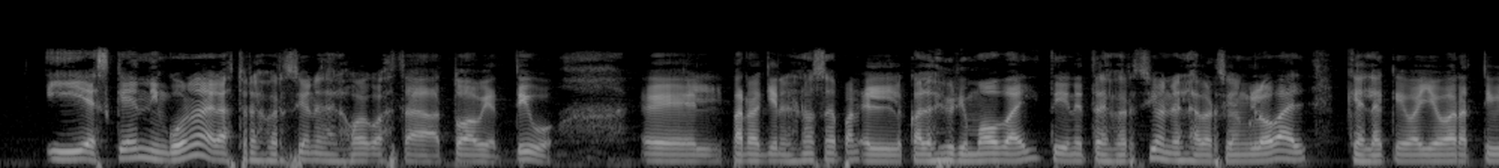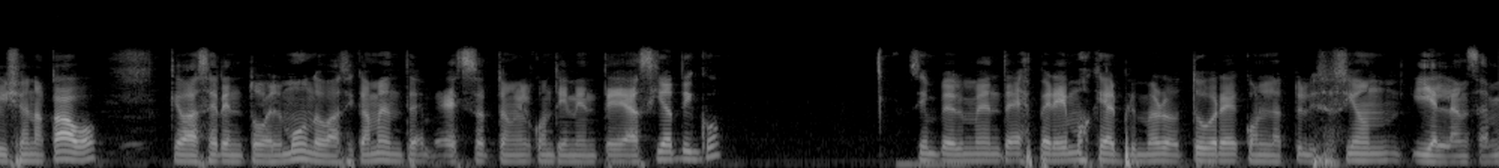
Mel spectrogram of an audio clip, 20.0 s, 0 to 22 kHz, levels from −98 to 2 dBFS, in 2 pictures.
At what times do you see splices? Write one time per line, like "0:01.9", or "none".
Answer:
0:05.7
0:16.0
